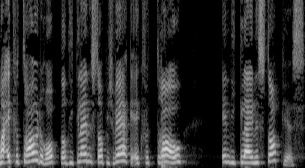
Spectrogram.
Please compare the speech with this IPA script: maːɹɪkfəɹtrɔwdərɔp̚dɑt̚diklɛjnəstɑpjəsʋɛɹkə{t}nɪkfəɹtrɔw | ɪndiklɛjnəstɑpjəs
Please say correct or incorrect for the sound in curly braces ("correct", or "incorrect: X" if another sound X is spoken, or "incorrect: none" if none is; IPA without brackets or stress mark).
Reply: incorrect: none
